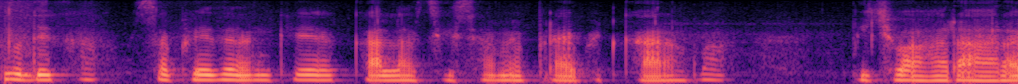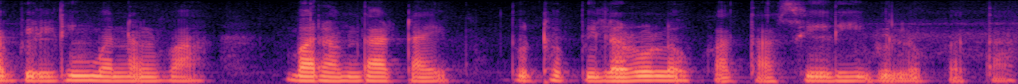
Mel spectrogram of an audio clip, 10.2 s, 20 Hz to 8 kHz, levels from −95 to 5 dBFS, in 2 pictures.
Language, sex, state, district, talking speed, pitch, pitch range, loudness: Bhojpuri, female, Uttar Pradesh, Varanasi, 145 wpm, 160 Hz, 150-175 Hz, -21 LUFS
